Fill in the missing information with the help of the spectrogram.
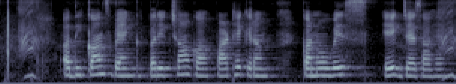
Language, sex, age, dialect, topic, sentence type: Hindi, male, 25-30, Hindustani Malvi Khadi Boli, banking, statement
